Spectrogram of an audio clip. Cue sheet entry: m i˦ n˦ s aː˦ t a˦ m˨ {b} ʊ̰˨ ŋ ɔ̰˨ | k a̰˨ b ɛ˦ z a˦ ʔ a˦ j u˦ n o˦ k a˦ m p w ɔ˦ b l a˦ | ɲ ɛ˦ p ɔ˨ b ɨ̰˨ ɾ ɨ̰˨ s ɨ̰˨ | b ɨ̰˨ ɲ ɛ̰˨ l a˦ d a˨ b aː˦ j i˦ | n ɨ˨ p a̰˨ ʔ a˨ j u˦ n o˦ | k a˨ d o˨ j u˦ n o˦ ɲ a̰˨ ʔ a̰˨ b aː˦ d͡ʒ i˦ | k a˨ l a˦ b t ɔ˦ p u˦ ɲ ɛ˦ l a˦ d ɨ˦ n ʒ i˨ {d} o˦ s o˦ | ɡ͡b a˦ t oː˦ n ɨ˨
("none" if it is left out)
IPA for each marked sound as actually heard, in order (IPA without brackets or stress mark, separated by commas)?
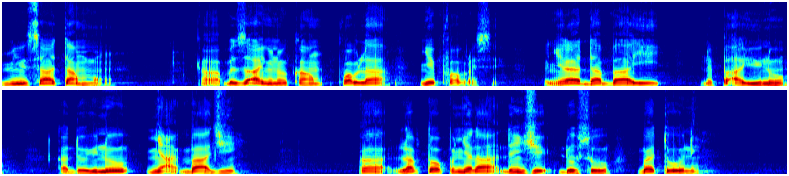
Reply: b, d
